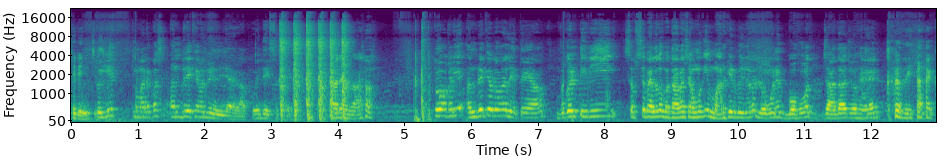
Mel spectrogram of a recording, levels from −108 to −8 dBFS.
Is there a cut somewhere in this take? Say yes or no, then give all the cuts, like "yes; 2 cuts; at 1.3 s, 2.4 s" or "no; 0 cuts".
yes; 2 cuts; at 1.0 s, 7.4 s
